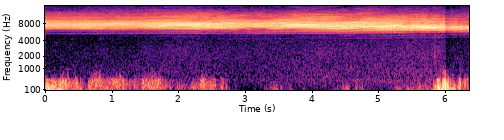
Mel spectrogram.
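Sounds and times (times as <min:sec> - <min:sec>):
gusts of wind: 0:00.0 - 0:02.8, 0:05.3 - 0:06.3
Kaempfer cicada droning: 0:00.0 - 0:06.3.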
